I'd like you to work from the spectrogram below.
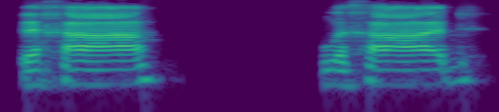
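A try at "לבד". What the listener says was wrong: look at the second letter. another one of those letters that are very similar looking.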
